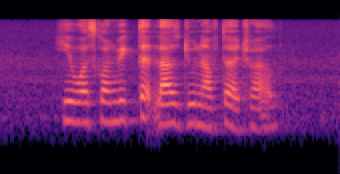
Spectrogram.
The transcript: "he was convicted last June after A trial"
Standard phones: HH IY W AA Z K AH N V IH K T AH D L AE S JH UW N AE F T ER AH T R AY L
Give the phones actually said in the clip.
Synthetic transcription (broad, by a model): HH IY W AA S K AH N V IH K T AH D L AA S JH UW N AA F T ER AH T R AY L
